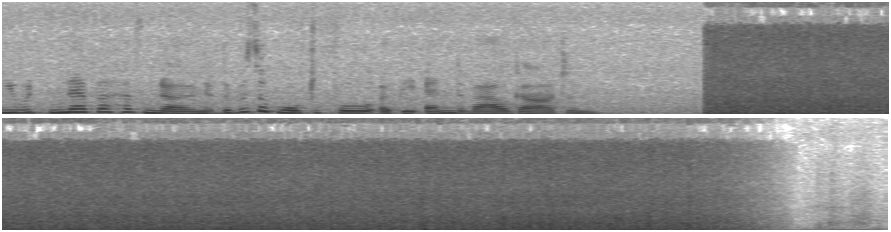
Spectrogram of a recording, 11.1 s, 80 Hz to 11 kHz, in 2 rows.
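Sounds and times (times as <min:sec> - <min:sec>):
torrent of water rushing: 0:04.4 - 0:10.5.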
